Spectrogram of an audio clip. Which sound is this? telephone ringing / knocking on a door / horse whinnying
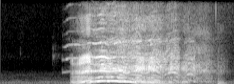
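horse whinnying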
